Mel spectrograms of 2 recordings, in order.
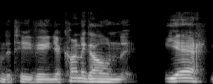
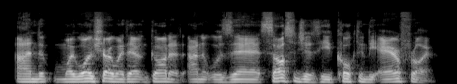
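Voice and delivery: normal talking voice

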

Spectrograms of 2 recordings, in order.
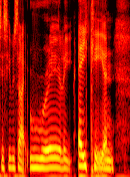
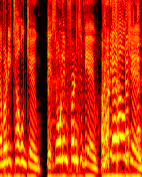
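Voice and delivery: put-on Cornish accent, pitched up; 7 semitones higher, 3 dB louder than usual. Retelling what a grumpy past-life persona answered under hypnosis: imitating a Cornish accent. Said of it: "they were speaking in a Cornish accent".

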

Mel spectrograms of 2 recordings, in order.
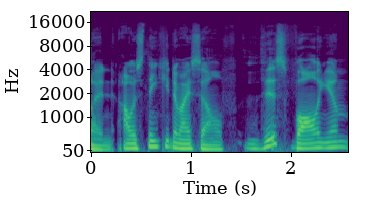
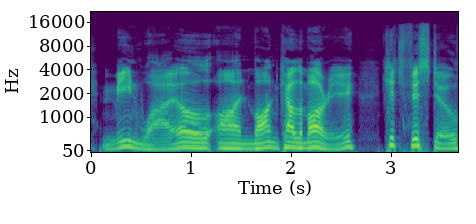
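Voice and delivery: loud, deliberate, announcing delivery; 5 dB louder than usual. Describing how the episodes jump between stories: Clone Wars announcer voice. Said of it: "you could almost hear the announcer voice from the other Clone Wars series".

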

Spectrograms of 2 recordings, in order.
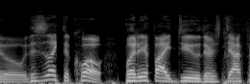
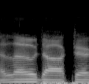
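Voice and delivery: put-on robot voice; 4 semitones lower than usual. Discussing an actress's roles, doing her Nebula robot voice. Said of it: "She's that same robot voice".

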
